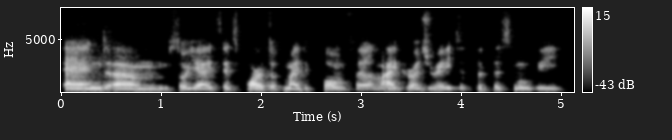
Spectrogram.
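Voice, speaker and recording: Young woman, from Kosovo, film director, hesitant, lowish voice, level delivery. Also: little pitch movement, measured pace. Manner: hesitant, many fillers and restarts. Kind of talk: festival interview.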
